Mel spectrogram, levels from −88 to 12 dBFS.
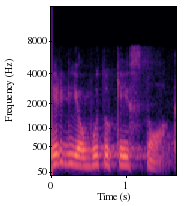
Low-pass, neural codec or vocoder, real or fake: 7.2 kHz; none; real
